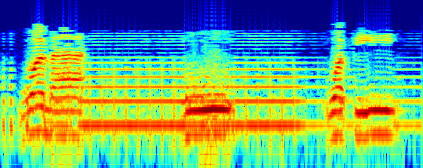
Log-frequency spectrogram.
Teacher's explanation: فكل مد منفصل أصله طبيعي وقفا مثل وما هو وفي، فمده بمقدار حركتين فقط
